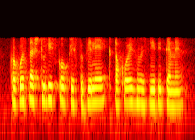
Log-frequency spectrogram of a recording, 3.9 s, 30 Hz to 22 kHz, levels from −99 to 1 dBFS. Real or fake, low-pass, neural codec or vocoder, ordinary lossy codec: fake; 3.6 kHz; codec, 24 kHz, 1 kbps, SNAC; none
